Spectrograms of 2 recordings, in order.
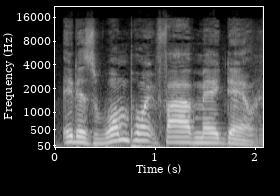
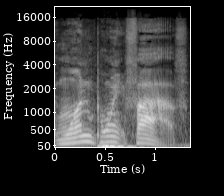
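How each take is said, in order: First: Said in the usual way. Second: Slow, stunned repeat of one point five; incredulous question. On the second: Retold or imitated. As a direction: drag it out in disbelief. Disbelief at the slow internet.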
